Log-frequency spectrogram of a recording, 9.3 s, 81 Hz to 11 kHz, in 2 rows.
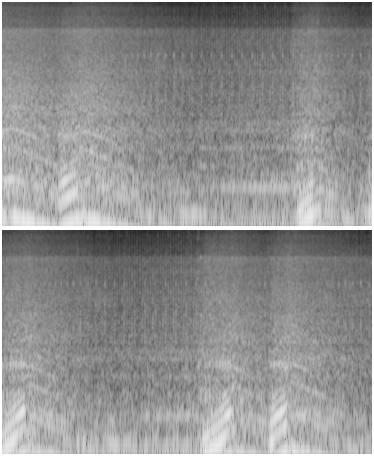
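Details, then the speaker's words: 1955 Willys CJ5 Jeep after new exhaust system, mixture change had no effect, timing advanced slightly: engine revs up and falls back cleanly in repeated blips about every three seconds, no stumble or hesitation; smooth response restored. "That's better. [Music] Well, that's something new for me. Uh, the Jeep noticeably ran different with the new exhaust on it."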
